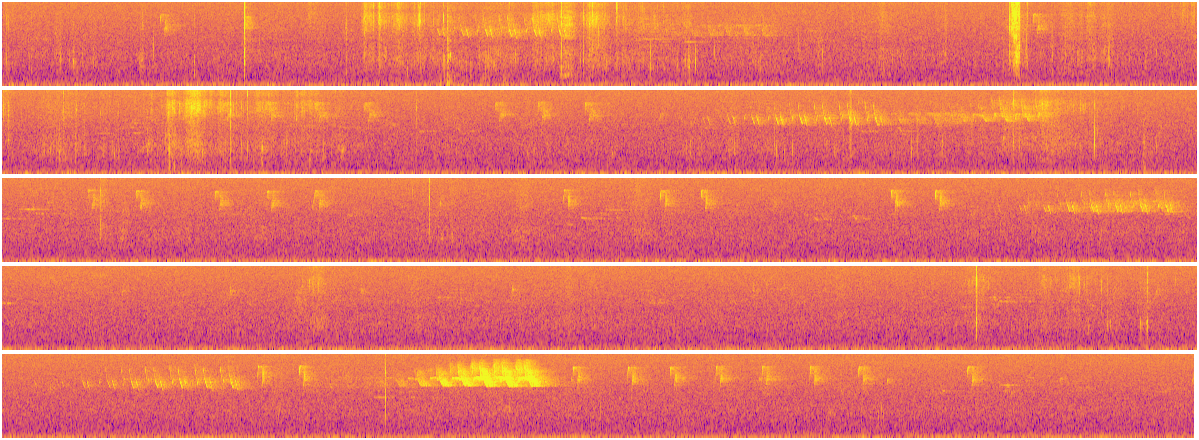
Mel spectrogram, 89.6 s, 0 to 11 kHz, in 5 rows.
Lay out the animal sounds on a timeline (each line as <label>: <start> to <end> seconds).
Least Flycatcher (Empidonax minimus): 2.3 to 2.6 seconds
Ovenbird (Seiurus aurocapilla): 6.4 to 8.7 seconds
Ovenbird (Seiurus aurocapilla): 10.1 to 12.1 seconds
Least Flycatcher (Empidonax minimus): 15.4 to 15.7 seconds
Least Flycatcher (Empidonax minimus): 21.2 to 21.5 seconds
Least Flycatcher (Empidonax minimus): 21.8 to 22.1 seconds
Least Flycatcher (Empidonax minimus): 22.6 to 22.8 seconds
Least Flycatcher (Empidonax minimus): 23.3 to 23.7 seconds
Least Flycatcher (Empidonax minimus): 24.8 to 27.3 seconds
Ovenbird (Seiurus aurocapilla): 28.0 to 34.0 seconds
Hermit Thrush (Catharus guttatus): 30.6 to 31.8 seconds
Hermit Thrush (Catharus guttatus): 35.6 to 36.9 seconds
Least Flycatcher (Empidonax minimus): 36.9 to 38.1 seconds
Least Flycatcher (Empidonax minimus): 38.8 to 40.9 seconds
Least Flycatcher (Empidonax minimus): 44.1 to 44.6 seconds
Hermit Thrush (Catharus guttatus): 44.1 to 45.3 seconds
Least Flycatcher (Empidonax minimus): 45.7 to 46.5 seconds
American Robin (Turdus migratorius): 48.0 to 49.0 seconds
Least Flycatcher (Empidonax minimus): 49.1 to 49.4 seconds
Least Flycatcher (Empidonax minimus): 49.7 to 50.1 seconds
Ovenbird (Seiurus aurocapilla): 50.8 to 53.8 seconds
American Robin (Turdus migratorius): 53.0 to 54.4 seconds
Hermit Thrush (Catharus guttatus): 68.0 to 69.3 seconds
Ovenbird (Seiurus aurocapilla): 72.5 to 75.5 seconds
Least Flycatcher (Empidonax minimus): 75.4 to 76.4 seconds
Ovenbird (Seiurus aurocapilla): 76.7 to 80.0 seconds
Least Flycatcher (Empidonax minimus): 80.1 to 80.4 seconds
Least Flycatcher (Empidonax minimus): 81.0 to 81.3 seconds
Least Flycatcher (Empidonax minimus): 81.6 to 81.9 seconds
Least Flycatcher (Empidonax minimus): 82.3 to 82.7 seconds
Least Flycatcher (Empidonax minimus): 83.0 to 83.3 seconds
Least Flycatcher (Empidonax minimus): 83.7 to 84.0 seconds
Least Flycatcher (Empidonax minimus): 84.4 to 84.8 seconds
Least Flycatcher (Empidonax minimus): 86.1 to 86.4 seconds
Hermit Thrush (Catharus guttatus): 86.5 to 87.6 seconds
